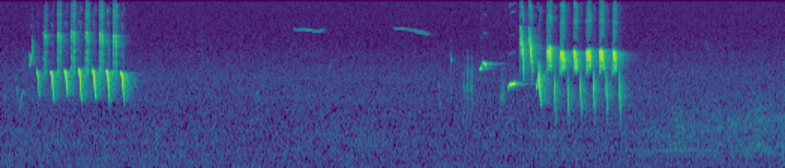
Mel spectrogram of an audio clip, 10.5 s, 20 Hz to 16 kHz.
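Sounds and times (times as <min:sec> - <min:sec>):
common nightingale song phrase, Luscinia megarhynchos: 0:00.0 - 0:01.9, 0:03.4 - 0:04.6, 0:05.2 - 0:10.4.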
